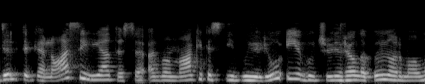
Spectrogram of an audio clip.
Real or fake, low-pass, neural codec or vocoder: fake; 7.2 kHz; codec, 16 kHz, 1 kbps, X-Codec, HuBERT features, trained on balanced general audio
